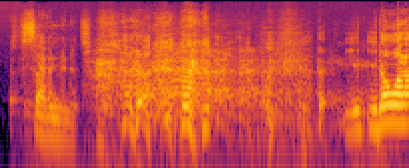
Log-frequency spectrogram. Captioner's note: laughter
